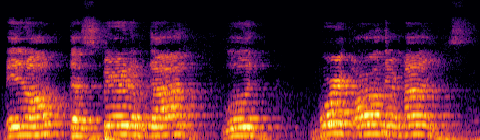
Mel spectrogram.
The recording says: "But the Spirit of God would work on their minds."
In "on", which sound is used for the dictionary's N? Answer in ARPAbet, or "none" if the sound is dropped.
L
